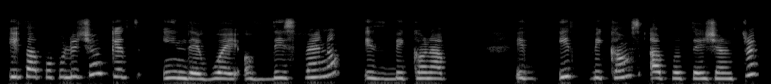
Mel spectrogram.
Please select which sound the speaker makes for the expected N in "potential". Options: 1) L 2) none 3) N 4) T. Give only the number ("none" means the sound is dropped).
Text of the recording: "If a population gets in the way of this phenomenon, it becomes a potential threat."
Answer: 2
